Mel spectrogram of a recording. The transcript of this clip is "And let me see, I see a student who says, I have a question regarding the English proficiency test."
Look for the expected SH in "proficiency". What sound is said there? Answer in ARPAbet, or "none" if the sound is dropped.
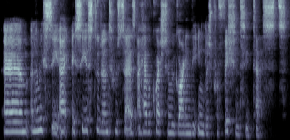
SH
